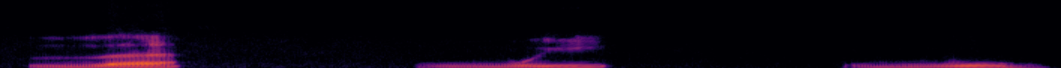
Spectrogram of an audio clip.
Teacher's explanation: ওয়াও হলো দুই ঠোঁট গোল করে মাঝে সামান্য ফাঁক রেখে ওয়া উচ্চারিত হয়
